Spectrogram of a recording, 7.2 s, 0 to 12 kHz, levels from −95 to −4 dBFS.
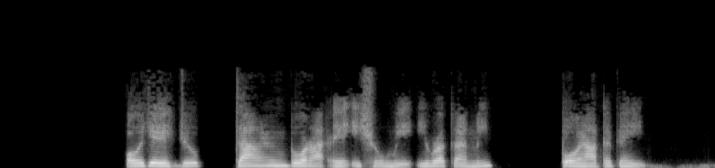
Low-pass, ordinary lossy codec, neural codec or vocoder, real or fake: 7.2 kHz; MP3, 32 kbps; codec, 16 kHz, 0.5 kbps, FreqCodec, larger model; fake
